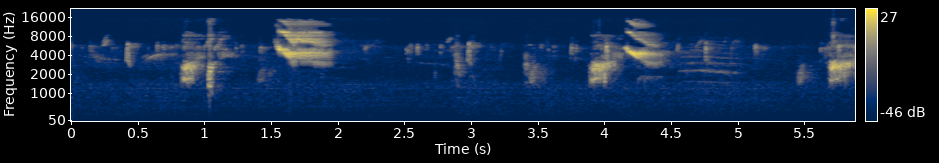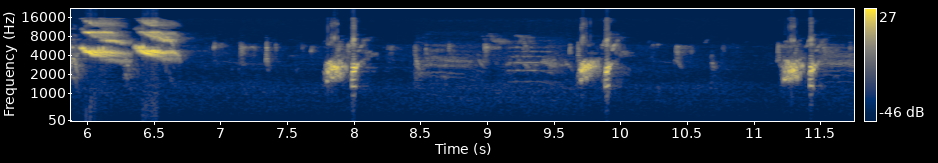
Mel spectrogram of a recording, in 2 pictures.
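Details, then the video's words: Starling singing close up in natural surroundings: a varied run of short chirps, squeaky whistles and buzzy rasping notes in bursts, with brief pauses between phrases and clicks mixed in. "The song of the starling"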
